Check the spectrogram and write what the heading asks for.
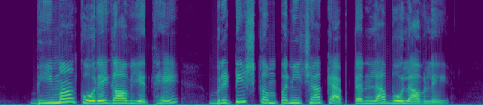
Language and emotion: Marathi, neutral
